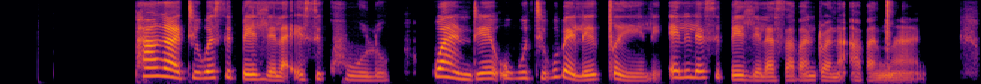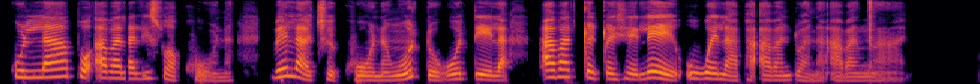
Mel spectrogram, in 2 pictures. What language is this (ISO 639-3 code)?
nde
